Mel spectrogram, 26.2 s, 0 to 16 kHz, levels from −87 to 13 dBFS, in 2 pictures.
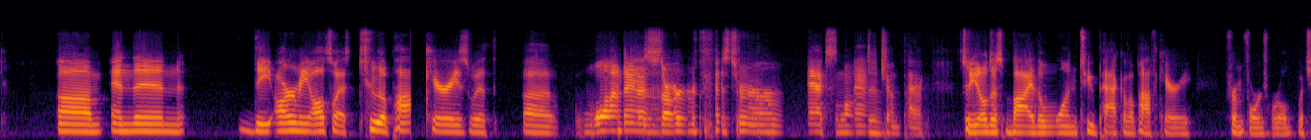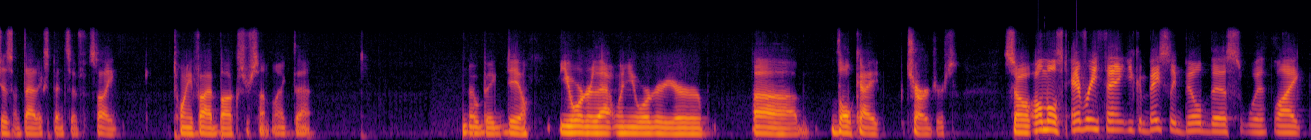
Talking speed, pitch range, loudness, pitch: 155 wpm, 120-155 Hz, -17 LUFS, 135 Hz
